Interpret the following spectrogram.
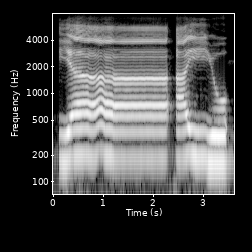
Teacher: এরপরে ইয়া আইয়ু, শব্দটা ইয়া আইয়ু, এখানে ইয়ার মধ্যে আমরা 3 আলিফ টান দেব, কারণ ইয়াটা মদের হরফ, আর মদের হরফের উপর এরকম চিকন চিহ্ন থাকলে ওই শব্দটা আমাদের 3 আলিফ টেনে পড়তে হবে।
